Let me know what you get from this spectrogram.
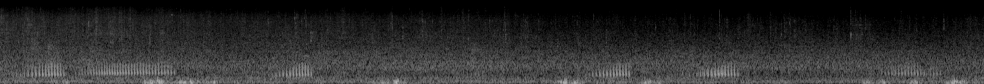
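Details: In a spawning pond, common frogs croak in short, low, rolling bursts, one drawn out nearly a second, spaced every one to two seconds against soft background rumble and occasional low thumps.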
